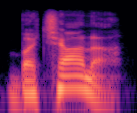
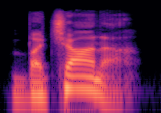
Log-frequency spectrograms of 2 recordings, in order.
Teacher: You hear how that middle cha is drawn out just a little bit?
